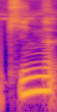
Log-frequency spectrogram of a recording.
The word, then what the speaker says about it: Qin: Pour Qin, c'est pareil, chin ou kin, sitar chinoise à 7 cordes ou adjectif d'une dynastie chinoise du 3e siècle avant Jésus-Christ.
